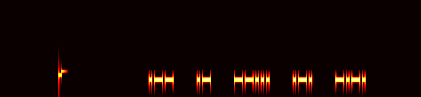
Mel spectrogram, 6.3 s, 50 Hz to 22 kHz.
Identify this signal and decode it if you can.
Morse code, heard as a keyed tone, about 30 wpm, spaced as for 17 wpm, 700 Hz. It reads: WA7RC
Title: USA Call Signs - 5 Characters - 3x Character Spacing - 30wpm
